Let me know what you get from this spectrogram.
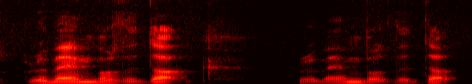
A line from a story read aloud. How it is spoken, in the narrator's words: a disturbing inner voice often whispers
